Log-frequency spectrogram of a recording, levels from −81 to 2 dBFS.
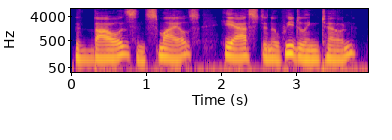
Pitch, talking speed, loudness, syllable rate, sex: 125 Hz, 150 wpm, -17 LUFS, 3.7 syllables/s, male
